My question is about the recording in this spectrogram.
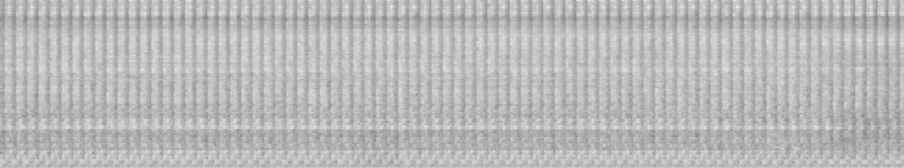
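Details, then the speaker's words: Boat engine cranking after a new fuel filter was fitted, replacing one full of contaminants; bleeding with the bleeder had failed. The starter cranks in even pulses, about three and a half a second, without firing, and a large air bubble in the fuel system is suspected. "I'm gonna call that okay. No, you're not. There's a big giant air bubble."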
